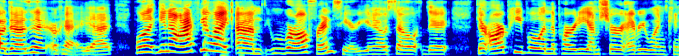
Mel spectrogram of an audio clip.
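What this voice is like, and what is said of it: Usual voice. Nothing is said of it.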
